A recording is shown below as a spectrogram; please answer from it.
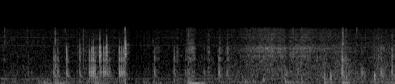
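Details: During the Christmas holidays a female dachshund works at her new rawhide bone, making clustered crackling bites and soft scraping gnaws that fade into a quieter, smoother grinding stretch.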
